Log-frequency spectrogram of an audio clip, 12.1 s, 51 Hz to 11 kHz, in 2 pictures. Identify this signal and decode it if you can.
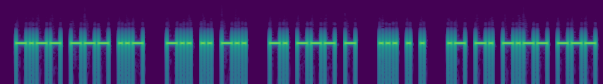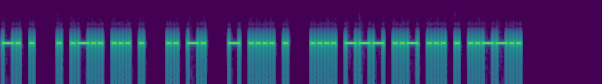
Morse code, heard as a keyed tone, about 34 wpm, 700 Hz. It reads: YOU DID NOT SEE ANYONE ELSE IN THE HOUSE?
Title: Sentences from Top 900 Words 35wpm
